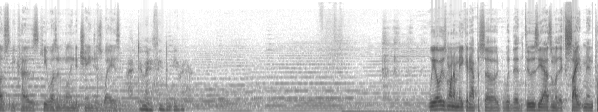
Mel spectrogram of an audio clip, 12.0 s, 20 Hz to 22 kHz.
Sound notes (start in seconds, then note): 3.9 dramatic music; 6.7 sobs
